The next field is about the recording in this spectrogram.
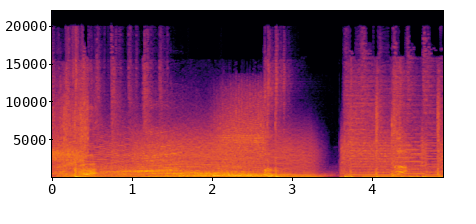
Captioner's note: ball whooshing; grunting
